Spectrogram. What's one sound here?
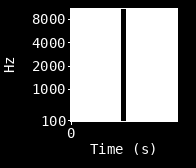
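A single short beep sounds.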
